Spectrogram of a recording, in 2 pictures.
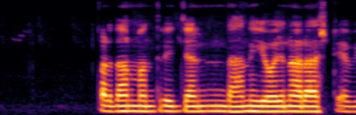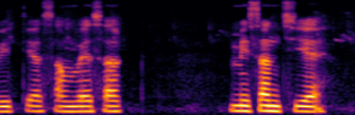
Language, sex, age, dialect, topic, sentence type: Maithili, male, 18-24, Eastern / Thethi, banking, statement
